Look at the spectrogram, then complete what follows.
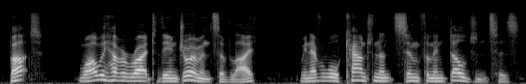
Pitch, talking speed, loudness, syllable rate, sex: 155 Hz, 195 wpm, -19 LUFS, 6.4 syllables/s, male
